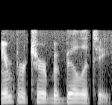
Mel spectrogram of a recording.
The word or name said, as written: imperturbability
